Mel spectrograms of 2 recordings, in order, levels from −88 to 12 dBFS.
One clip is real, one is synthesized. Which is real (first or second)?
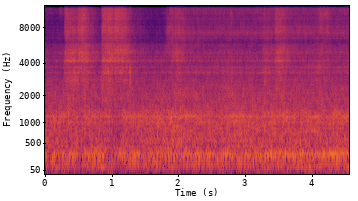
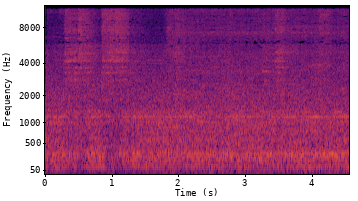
second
